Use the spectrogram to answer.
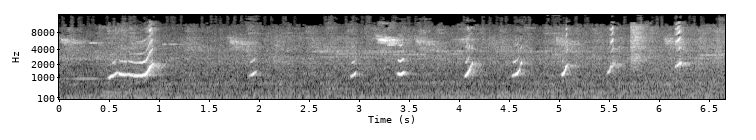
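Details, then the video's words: Alexandrine parakeet whistling while preening: a series of short, upward-sweeping whistled notes, about one every half second, with a longer rising whistle near the start, over low steady background hum. "Alexanderine Parakeet Whistling | Preening Parrot"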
